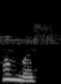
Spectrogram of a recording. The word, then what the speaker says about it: hummus: what are you doing pronunciation of that are you saying thomas thomas so not i'm from the rock obviously it was a bit further south so oh okay i'm arabic so it's hummus okay cool so okay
